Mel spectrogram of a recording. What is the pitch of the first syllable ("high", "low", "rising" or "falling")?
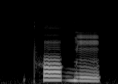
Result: high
